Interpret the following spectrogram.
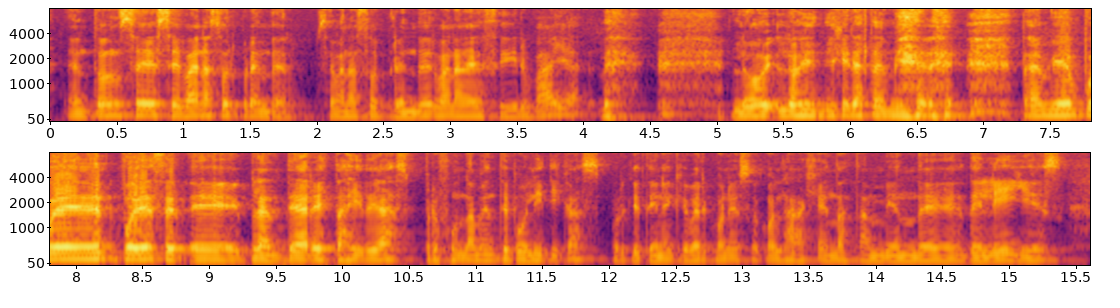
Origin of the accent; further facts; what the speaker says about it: Lago Ranco, Los Ríos, Chile; Yo soy de Lago Ranco, soy ajá. del Lofche Iliwe, un Lofche que desafortunadamente... no existe hoy en día como Lofche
